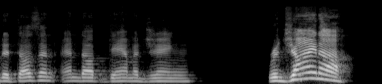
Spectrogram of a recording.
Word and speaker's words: Regina: doesn't end up damaging Regina, the city that rhymes with fun.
